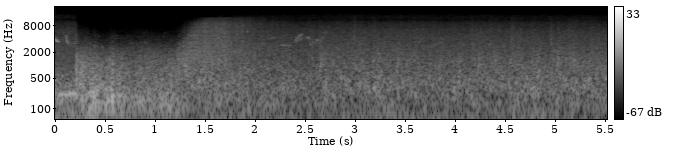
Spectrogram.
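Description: A swimmer splashes through water.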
